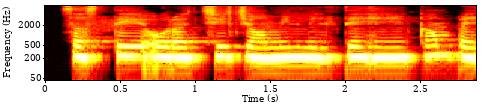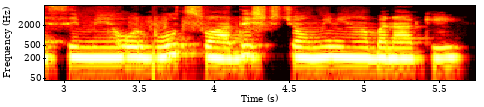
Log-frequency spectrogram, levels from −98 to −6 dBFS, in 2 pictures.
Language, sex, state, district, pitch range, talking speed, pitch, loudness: Hindi, female, Uttar Pradesh, Etah, 215-225 Hz, 175 wpm, 220 Hz, -13 LUFS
